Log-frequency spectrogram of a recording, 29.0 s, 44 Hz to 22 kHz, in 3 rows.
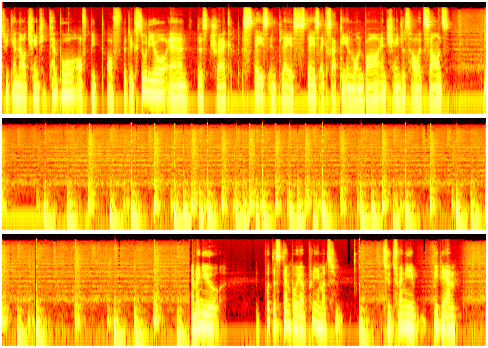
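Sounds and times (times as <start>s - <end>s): drum loop: 9.0s - 23.2s, 26.4s - 29.0s.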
